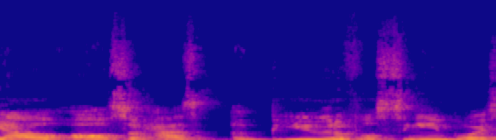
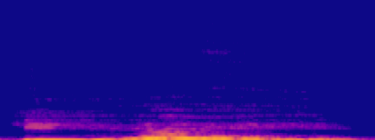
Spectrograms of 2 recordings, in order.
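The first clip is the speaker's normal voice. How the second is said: Mama Owl hoo; 14 semitones higher, 5 dB louder than usual. Shown as a demonstration. Teacher modelling Mama Owl's singing voice. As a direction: float up into a light head voice. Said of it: "Can we all go".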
